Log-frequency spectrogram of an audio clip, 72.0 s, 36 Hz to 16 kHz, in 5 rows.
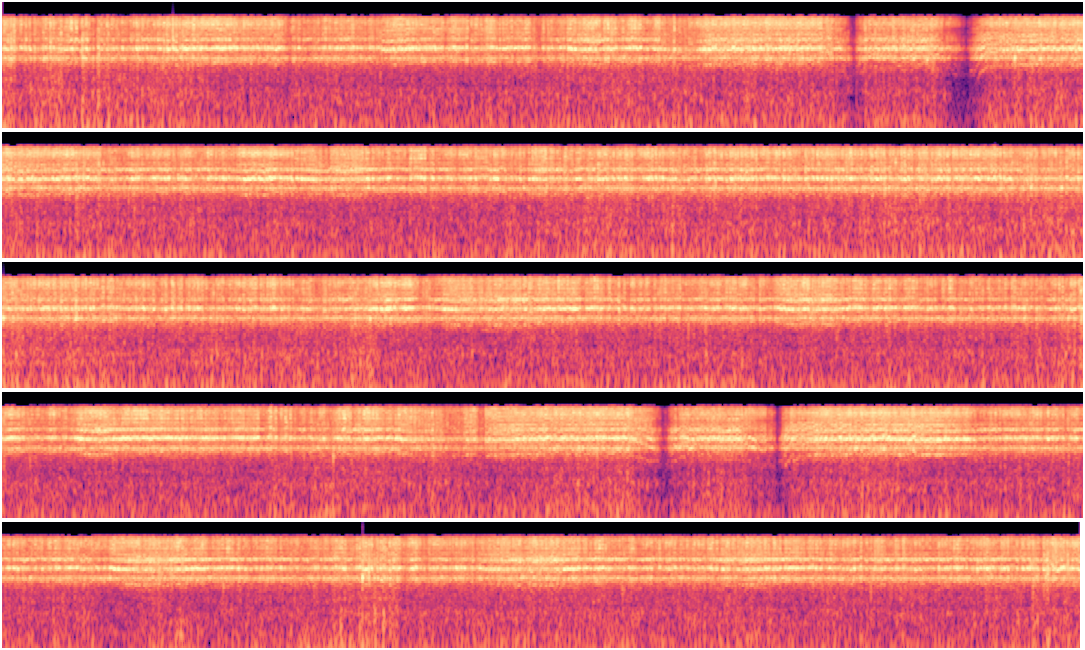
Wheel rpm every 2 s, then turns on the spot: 230, 220, 230, 230, 210, 150, 120, 200, 230, 220, 230, 220, 230, 230, 230, 230, 230, 220, 230, 230, 230, 230, 230, 230, 210, 180, 120, 180, 230, 230, 230, 240, 220, 230, 230, 230.
none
